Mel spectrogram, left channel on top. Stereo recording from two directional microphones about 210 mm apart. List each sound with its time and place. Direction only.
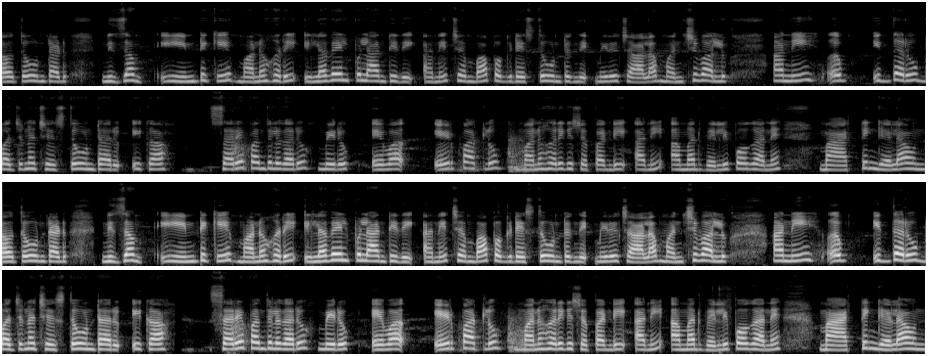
0.0 s a woman's voice: 15° right (ahead or behind)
